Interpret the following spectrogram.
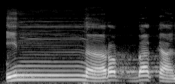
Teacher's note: nun yang bertasdid gunna musaddada kita tekan selama 3 harakat. Inna rabbaka masuk ke huruf ba yang bertasdid rabbaka.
